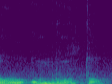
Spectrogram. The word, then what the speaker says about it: Ubuntu: que é técnico do Ubunto ou Ubuntu a pronúncia tanto faz e as duas são possíveis né e ele falou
